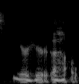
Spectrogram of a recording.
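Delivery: wicked, knowing, sly, devilish tone. Voicing Scarlet repeating an offer to help: devilish smiling delivery. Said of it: "there is this devilish smile on Scarlet's face when he says".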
